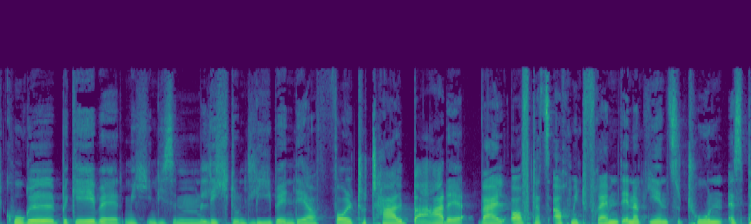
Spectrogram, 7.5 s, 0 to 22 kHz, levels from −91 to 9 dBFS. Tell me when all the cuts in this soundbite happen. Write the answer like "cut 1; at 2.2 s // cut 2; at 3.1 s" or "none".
cut 1; at 1.2 s // cut 2; at 4.7 s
